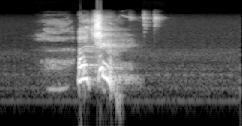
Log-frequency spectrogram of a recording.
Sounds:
Sneeze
